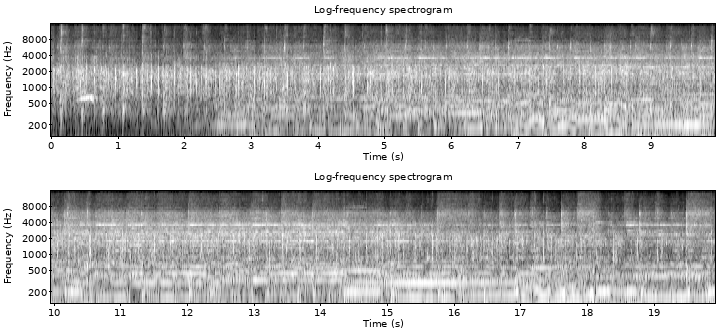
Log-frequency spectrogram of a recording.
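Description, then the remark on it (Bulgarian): A crowd at a campaign event in Sofia claps steadily and loudly for the whole stretch, welcoming mayoral candidate Maya Manolova onto the stage, mixed with a loud backing of music that shifts through chords, with no one speaking over it. “И затова аз като председател на инициативния комитет ви призовавам всички вас да помогнете с гласа си и с аплодисментите си, за да приветстваме днес на тази сцена следващия кмет на София.”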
